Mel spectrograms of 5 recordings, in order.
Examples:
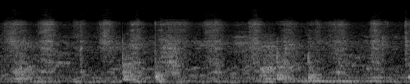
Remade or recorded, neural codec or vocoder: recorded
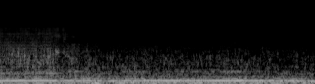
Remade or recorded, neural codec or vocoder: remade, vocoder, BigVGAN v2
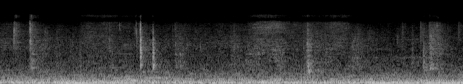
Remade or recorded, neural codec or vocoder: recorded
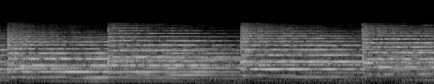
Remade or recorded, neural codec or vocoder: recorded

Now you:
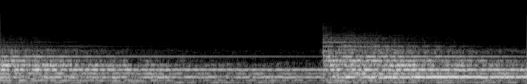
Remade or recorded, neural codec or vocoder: remade, vocoder, BigVGAN v2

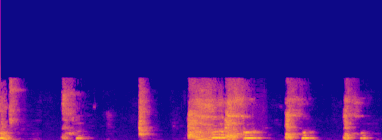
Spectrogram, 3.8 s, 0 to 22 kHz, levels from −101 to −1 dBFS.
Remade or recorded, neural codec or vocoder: recorded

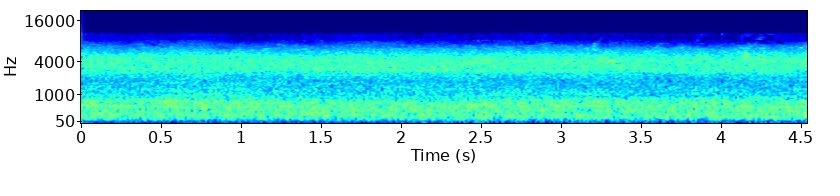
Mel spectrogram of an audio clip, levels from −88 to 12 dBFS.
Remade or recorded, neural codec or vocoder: recorded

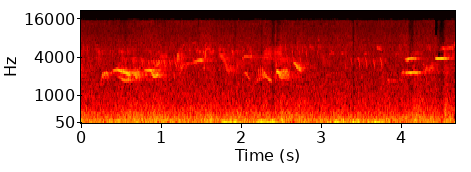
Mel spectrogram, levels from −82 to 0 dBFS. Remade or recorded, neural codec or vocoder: remade, vocoder, BigVGAN v2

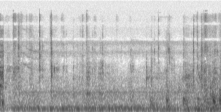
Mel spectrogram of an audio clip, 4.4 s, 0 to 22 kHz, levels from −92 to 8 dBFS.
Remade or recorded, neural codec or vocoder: recorded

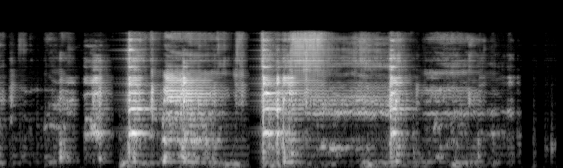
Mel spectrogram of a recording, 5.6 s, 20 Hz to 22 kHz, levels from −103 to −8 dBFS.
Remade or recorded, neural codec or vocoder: remade, vocoder, BigVGAN v2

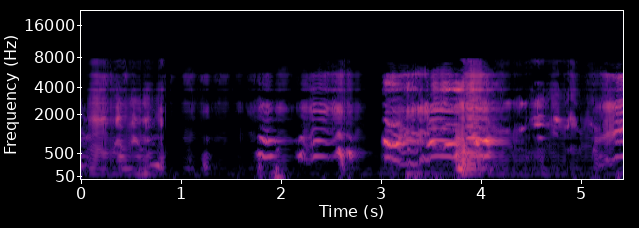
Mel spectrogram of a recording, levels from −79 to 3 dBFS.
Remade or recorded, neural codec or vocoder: remade, vocoder, BigVGAN v2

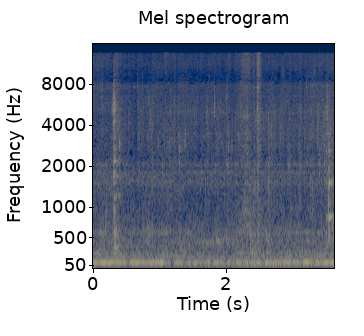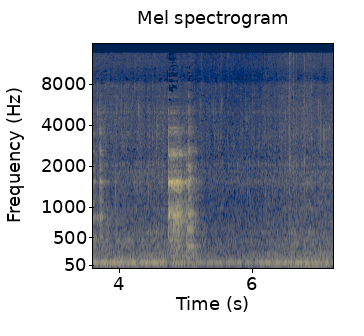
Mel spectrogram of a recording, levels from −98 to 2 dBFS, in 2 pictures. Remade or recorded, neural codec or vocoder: recorded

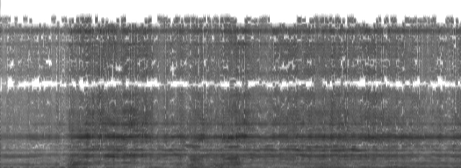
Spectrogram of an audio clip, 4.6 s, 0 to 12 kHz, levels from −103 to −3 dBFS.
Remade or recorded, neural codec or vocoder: remade, vocoder, BigVGAN v2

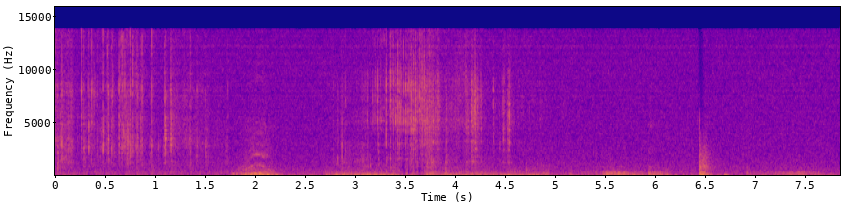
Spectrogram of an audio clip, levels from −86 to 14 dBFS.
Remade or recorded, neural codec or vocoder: remade, vocoder, BigVGAN v2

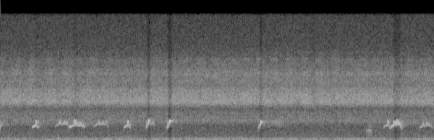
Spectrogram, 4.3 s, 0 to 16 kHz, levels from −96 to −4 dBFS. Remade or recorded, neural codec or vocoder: recorded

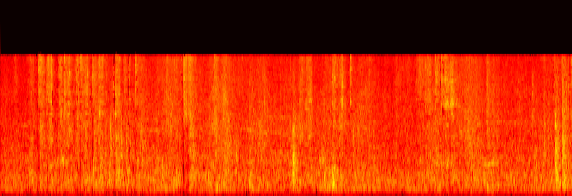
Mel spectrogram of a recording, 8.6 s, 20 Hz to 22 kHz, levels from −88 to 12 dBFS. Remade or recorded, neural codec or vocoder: remade, vocoder, BigVGAN v2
